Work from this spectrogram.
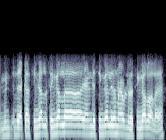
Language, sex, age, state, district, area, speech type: Kannada, male, 18-30, Karnataka, Dharwad, urban, conversation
